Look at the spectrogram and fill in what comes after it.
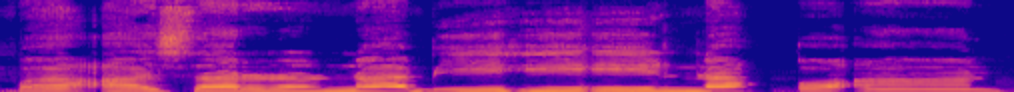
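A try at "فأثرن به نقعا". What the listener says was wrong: Fa'a, bukan fa'a. Jangan masukkan ke tengah tenggorokan hamzah, tenggorokan bawah. Fa'athar. Fa'athar.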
